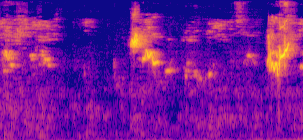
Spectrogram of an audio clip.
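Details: Sooty-headed bulbul singing for songbird tutoring: soft twittering notes, then a louder descending chirped phrase, a quiet gap with faint chips, and a closing burst of rough chirps.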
